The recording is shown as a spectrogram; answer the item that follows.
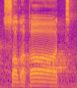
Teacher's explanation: bila waqaf atas ta kena keluar angin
